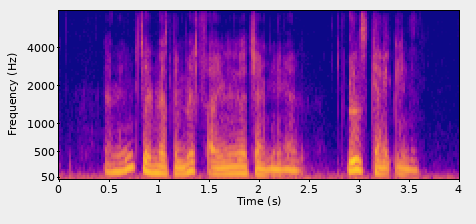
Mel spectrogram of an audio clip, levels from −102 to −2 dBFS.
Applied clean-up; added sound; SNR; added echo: neural diffusion model UNIVERSE++.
